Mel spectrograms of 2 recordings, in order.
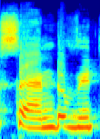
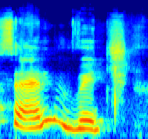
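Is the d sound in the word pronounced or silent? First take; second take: pronounced; silent. First: The d sound is pronounced in the word. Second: The d sound is left out of the word. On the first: The speaker calls it wrong. "Normally से सैंडविच बोलते हैं जो कि हम गलत बोलते हैं" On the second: The speaker calls it right. "ऐसे बोला जाता है सैंडविच"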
